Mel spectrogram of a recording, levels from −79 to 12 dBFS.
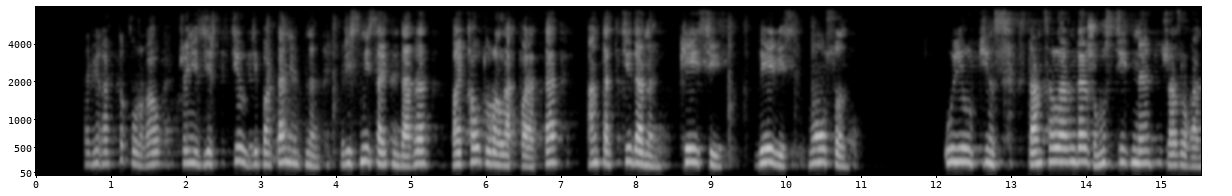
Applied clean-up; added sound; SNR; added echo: neural mask model DeepFilterNet 3.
